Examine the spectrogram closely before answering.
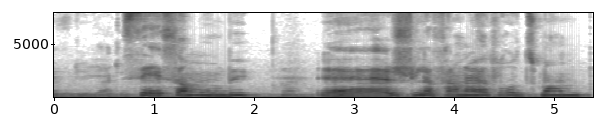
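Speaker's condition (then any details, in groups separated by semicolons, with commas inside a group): Friedreich's ataxia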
